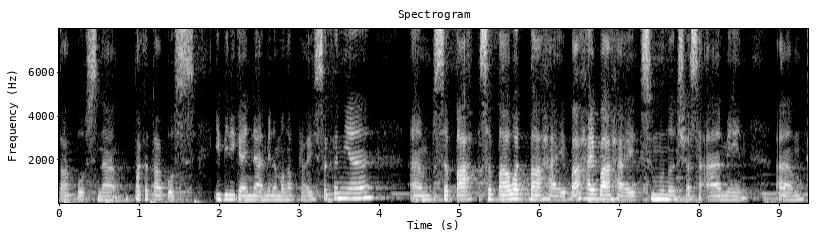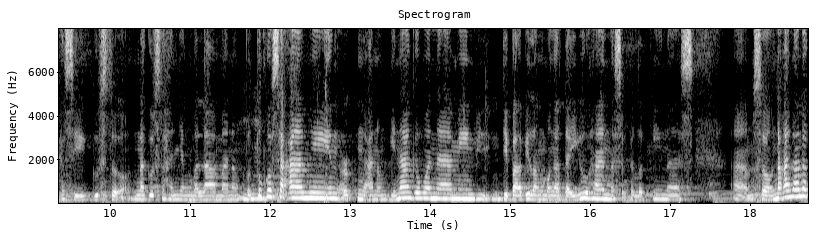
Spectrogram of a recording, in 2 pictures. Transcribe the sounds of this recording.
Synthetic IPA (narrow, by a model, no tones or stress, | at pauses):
t̪aːpo̞snɐpɐɡkːɐt̪aːpo̞sʔɪbɪnɪɡajnaːmɪnɐŋmɐŋapɾajsːɐkɐɲa | ʔɐmsɐbasɐbaːwɐt̪̚baːɦɐjbaːɦɐjbaːɦɐjsʊmʊnod̪̚ʃasɐ̰ʔaːmɪn | ʔɐmkɐsɛɡʊst̪o̰nɐɡʊst̪ɐɦanɲaŋmɐlaːmɐnɐŋpʊt̪ukosɐʔaːmɪnoɹkʊŋɡɐʔanoŋɡɪnaːɡɐwanaːmɪnd̪ɪbaːbɪlɐŋmɐŋad̪ɐjuːɦɐnːɐsɐpɪlɪpiːnɐs | ʔɐmso̞nɐʔɐlaːlɐ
